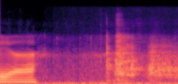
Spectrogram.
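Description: Mainly a man's voice: one drawn-out word about half a second long, then a short breathy, noisy sound near the end, over a steady low rumble.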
